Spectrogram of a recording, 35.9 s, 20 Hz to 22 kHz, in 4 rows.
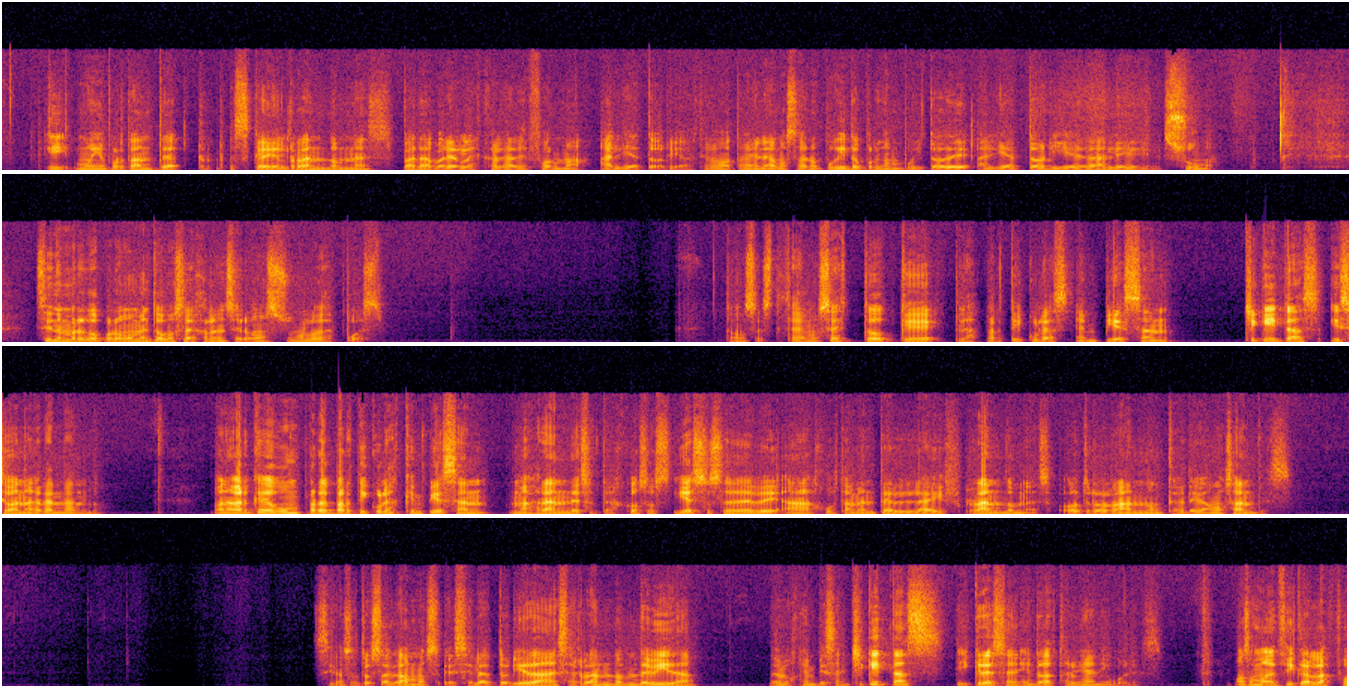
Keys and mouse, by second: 1.1 click, 4.5 click, 9.6 click, 13.1 click, 13.7 click, 14.3 shift+space, 15.3 Right, 19.6 shift+middle click, 20.1 ctrl+middle click, 20.5 shift+middle click, 21.0 ctrl+middle click, 24.2 click, 26.4 Left, 26.8 Right, 27.2 Right, 27.5 Right, 27.8 Right, 28.8 click, 29.7 click, 30.5 click, 31.6 ctrl+middle click, 32.0 shift+middle click.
